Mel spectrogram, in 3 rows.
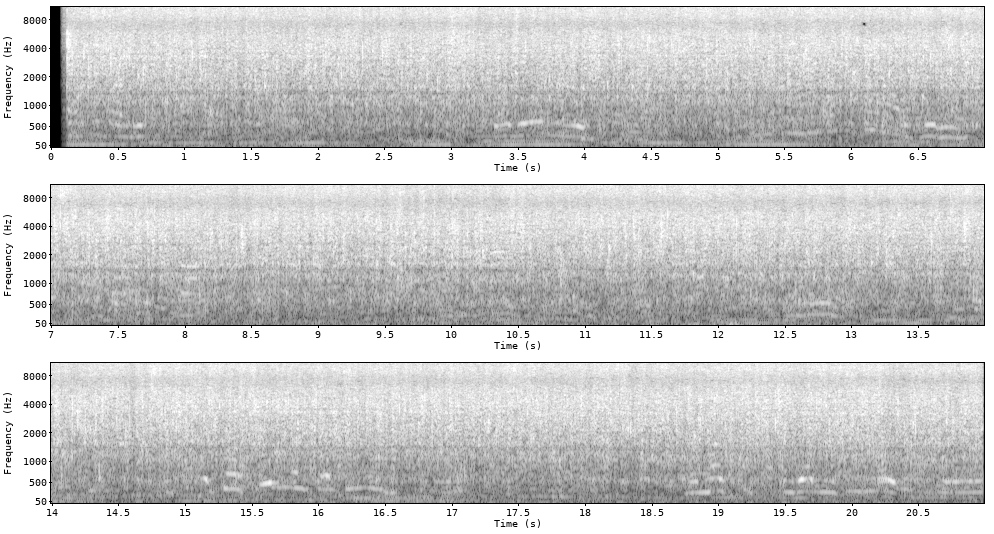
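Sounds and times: faint voices: 0:00.1 - 0:20.9
water splashing into pool: 0:00.1 - 0:20.9.

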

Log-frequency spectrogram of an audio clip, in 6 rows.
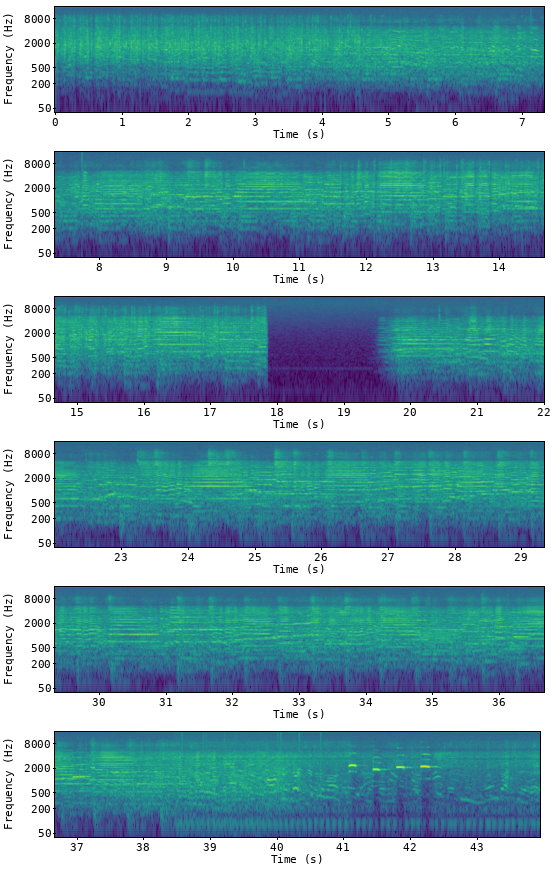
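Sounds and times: brass band playing: 0:00.0 - 0:17.9, 0:19.5 - 0:42.7.

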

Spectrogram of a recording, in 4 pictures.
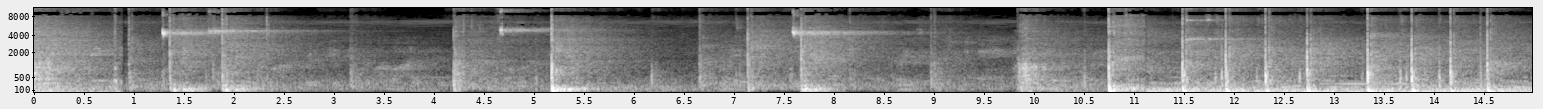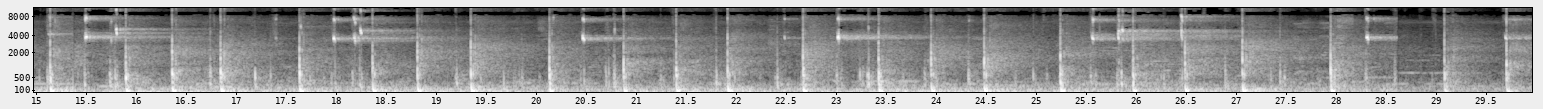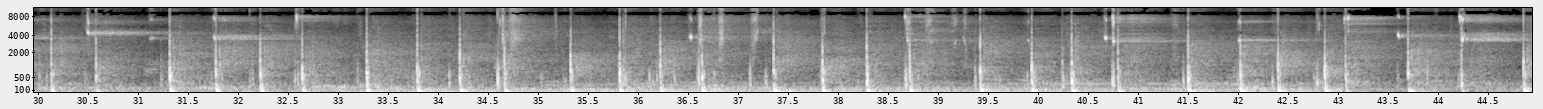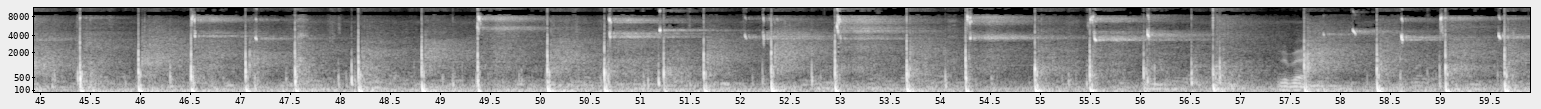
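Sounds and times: basketball bouncing on gym floor: 0:00.0 - 0:02.3, 0:04.2 - 0:05.8, 0:06.6 - 0:08.1, 0:10.7 - 0:59.9
sneaker squeaks: 0:00.0 - 0:02.7, 0:04.2 - 0:09.2, 0:09.9 - 0:59.9.

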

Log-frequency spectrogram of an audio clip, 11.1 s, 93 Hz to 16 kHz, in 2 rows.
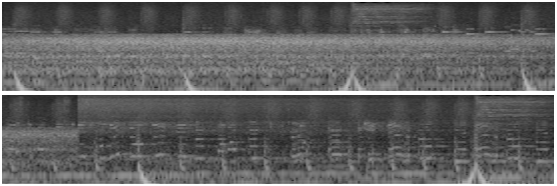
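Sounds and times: deep bass sweeping down: 0:00.0 - 0:08.0
electronic music: 0:00.0 - 0:11.0
steady hiss: 0:00.0 - 0:11.0.

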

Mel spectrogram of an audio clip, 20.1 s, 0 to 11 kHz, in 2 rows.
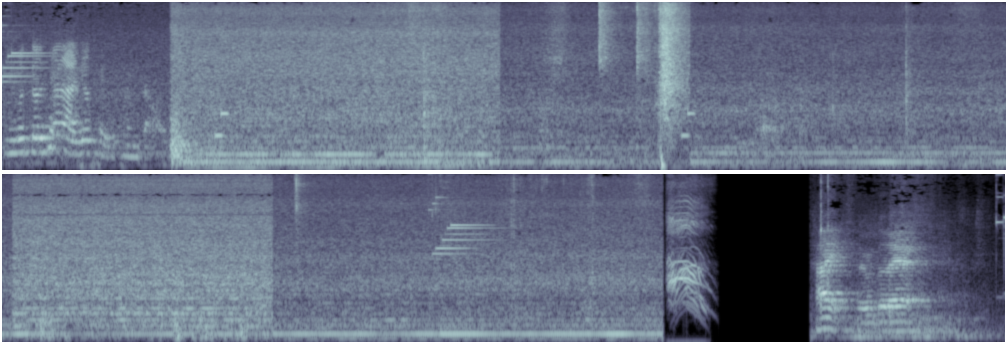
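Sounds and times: low hum: 0:06.8 - 0:16.4.

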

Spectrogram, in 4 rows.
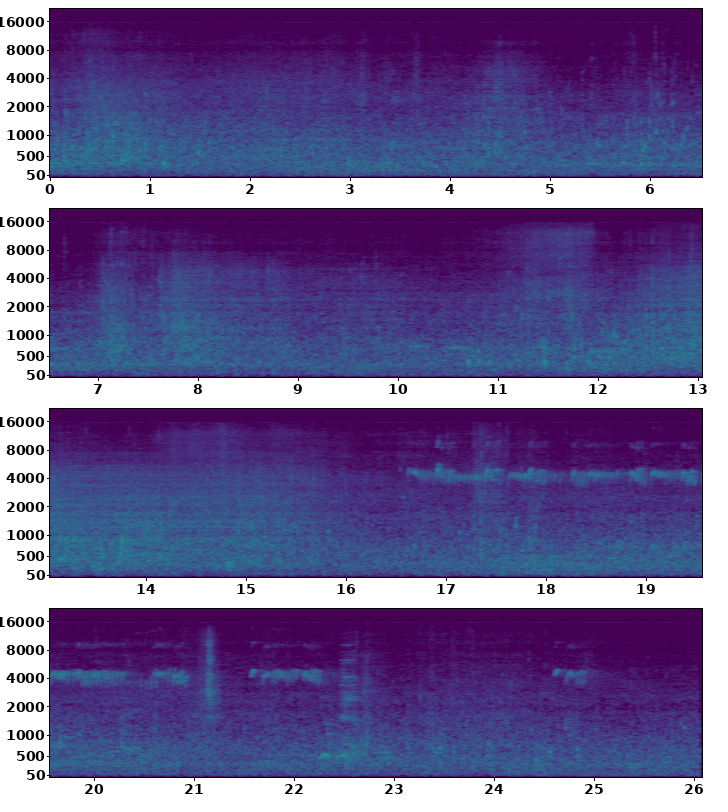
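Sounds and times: small waves on sandy shore: 0:00.0 - 0:26.0.

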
